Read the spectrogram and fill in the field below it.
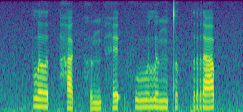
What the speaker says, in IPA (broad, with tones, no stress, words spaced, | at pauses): plɤː˥˩t̚ha˨˩k̚hɯ˨˩ŋ he˥˩ʔfuː˦˥lɯ˧ŋto˥˩k̚ pra˥˩p̚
